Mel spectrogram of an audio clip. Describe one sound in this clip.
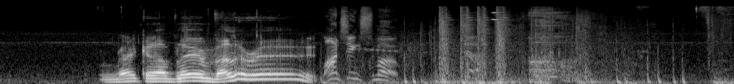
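A young man talks loudly and with animation, close to a microphone.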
